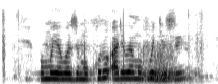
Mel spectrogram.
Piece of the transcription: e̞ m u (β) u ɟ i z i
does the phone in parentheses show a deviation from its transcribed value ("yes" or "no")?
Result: yes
